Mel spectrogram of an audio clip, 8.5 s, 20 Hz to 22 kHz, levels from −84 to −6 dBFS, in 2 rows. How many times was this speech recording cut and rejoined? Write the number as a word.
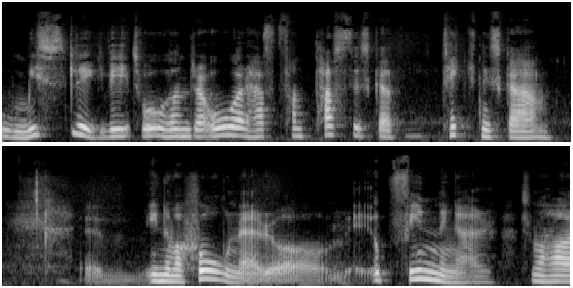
one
